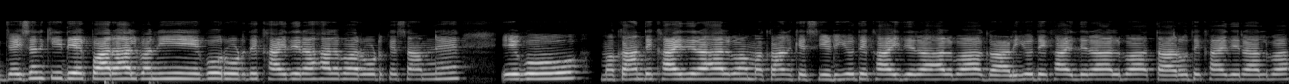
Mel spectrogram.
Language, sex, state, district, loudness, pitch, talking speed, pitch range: Bhojpuri, female, Uttar Pradesh, Deoria, -18 LUFS, 240 Hz, 175 wpm, 235-255 Hz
